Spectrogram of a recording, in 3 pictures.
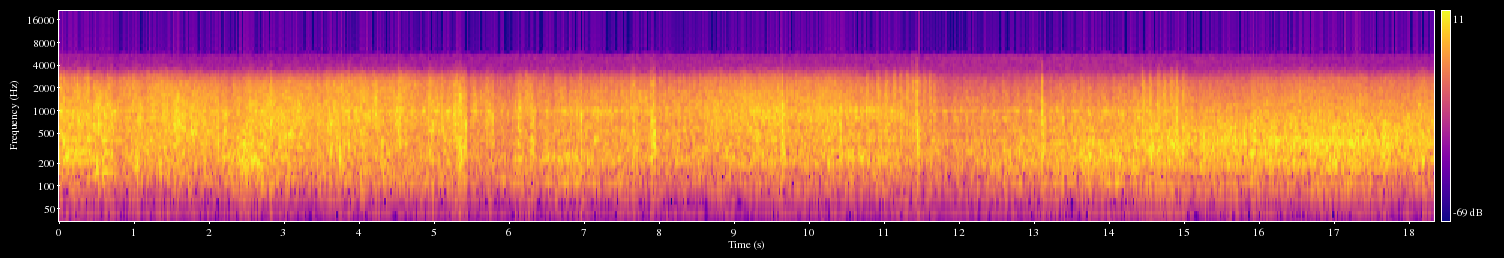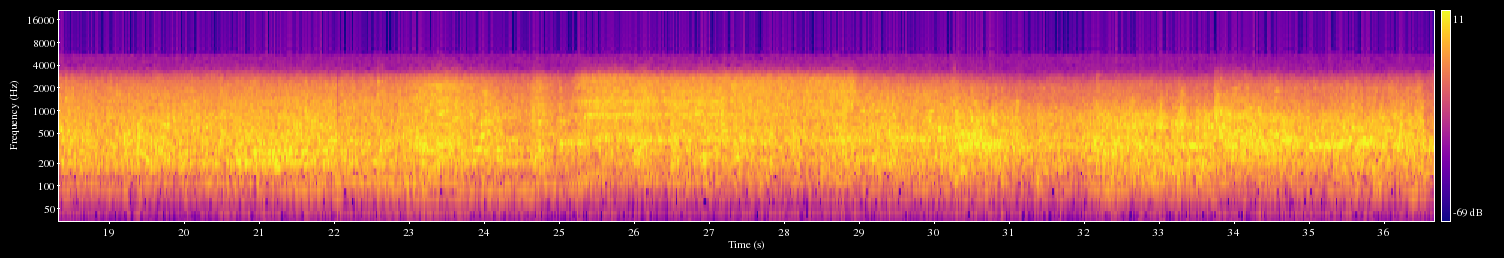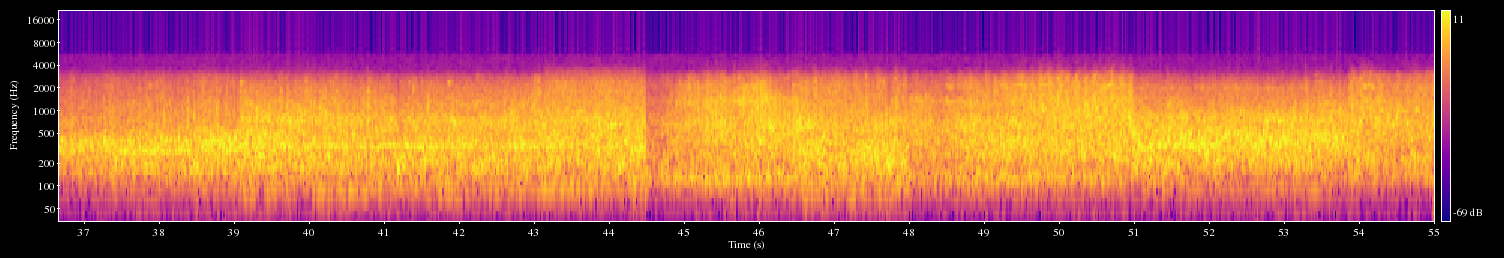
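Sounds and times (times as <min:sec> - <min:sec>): train rumbling along track: 0:00.0 - 0:55.0.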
